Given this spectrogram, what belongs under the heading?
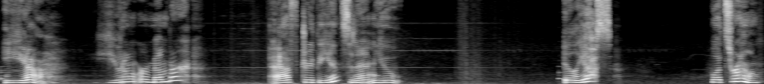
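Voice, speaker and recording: A woman playing a caring, protective young sister in a video game, brisk and affectionate. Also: high-pitched, expressive. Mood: concerned, caring. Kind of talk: video game character acting.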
